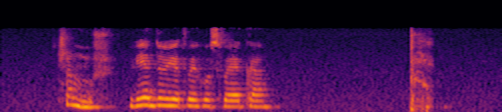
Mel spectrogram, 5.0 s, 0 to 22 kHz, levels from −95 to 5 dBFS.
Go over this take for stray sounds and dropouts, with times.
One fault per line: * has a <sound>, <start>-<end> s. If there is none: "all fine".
* has a sneeze, 4.1-4.4 s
